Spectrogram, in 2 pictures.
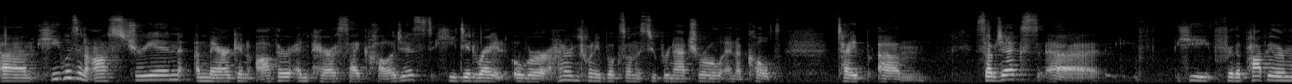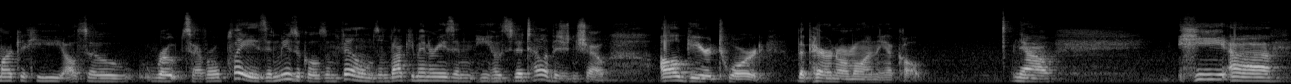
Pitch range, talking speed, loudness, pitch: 145-195 Hz, 130 wpm, -27 LUFS, 160 Hz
